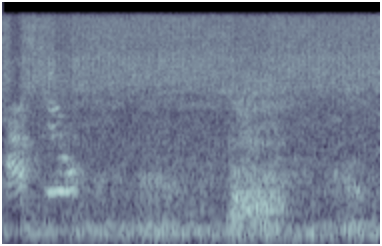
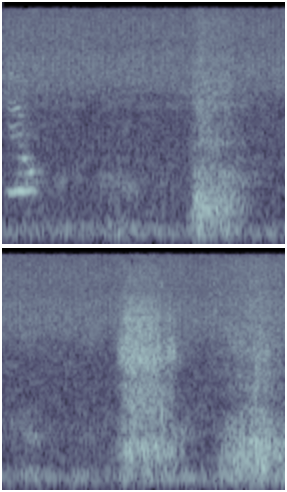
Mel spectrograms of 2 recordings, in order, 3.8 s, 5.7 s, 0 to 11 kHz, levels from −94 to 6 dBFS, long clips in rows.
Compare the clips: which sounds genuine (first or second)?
second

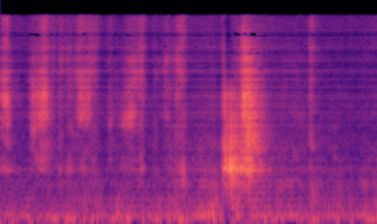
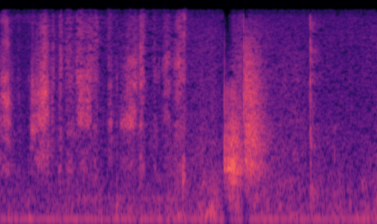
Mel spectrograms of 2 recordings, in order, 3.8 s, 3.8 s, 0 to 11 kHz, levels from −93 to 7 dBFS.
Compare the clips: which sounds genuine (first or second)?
second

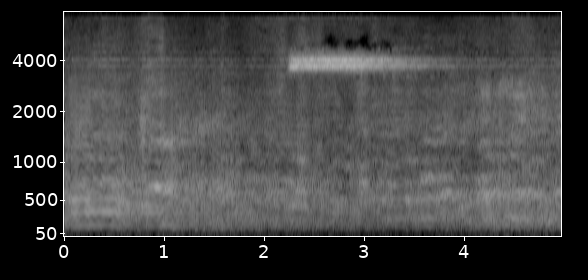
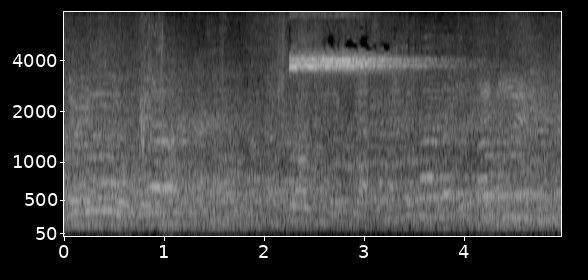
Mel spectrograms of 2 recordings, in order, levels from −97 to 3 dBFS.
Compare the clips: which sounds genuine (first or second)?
second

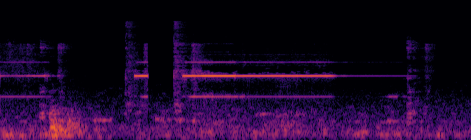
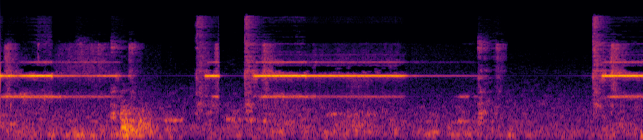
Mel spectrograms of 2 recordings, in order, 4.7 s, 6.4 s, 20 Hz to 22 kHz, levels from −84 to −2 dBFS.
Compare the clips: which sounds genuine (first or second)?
first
